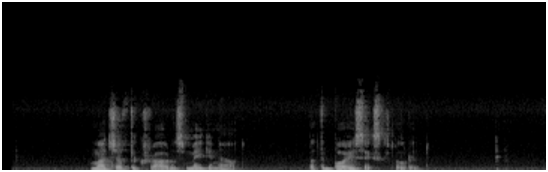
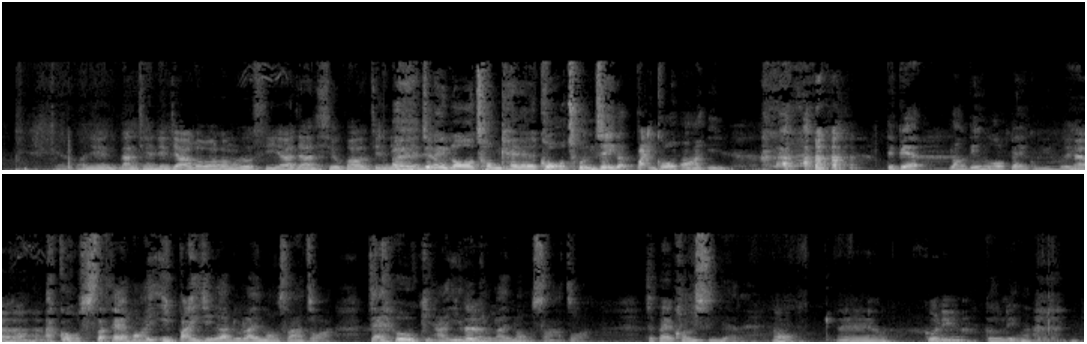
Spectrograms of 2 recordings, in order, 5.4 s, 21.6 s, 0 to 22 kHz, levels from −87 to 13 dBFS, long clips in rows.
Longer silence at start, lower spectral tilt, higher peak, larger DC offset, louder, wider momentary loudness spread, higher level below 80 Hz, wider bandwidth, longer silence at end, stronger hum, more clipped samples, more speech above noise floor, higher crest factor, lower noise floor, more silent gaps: first, 0.9 s vs 0.15 s; second, -4.5 dB/octave vs -6 dB/octave; second, -14 dBFS vs -4 dBFS; neither; second, -34 LUFS vs -23 LUFS; about the same, 16 LU vs 18 LU; second, -82 dBFS vs -56 dBFS; second, 11 kHz vs 14.5 kHz; first, 0.5 s vs 0.05 s; neither; neither; about the same, 32 dB vs 32 dB; about the same, 22 dB vs 20 dB; first, -65 dBFS vs -55 dBFS; neither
